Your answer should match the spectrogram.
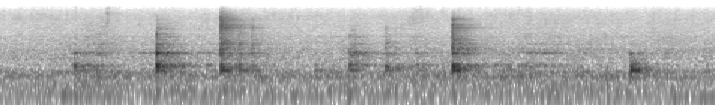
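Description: Cooked rice stirred in a pan for tomato rice: a series of scraping strokes with light metallic clinks of a spoon against the pan, over a soft sizzle, close by with no talking.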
